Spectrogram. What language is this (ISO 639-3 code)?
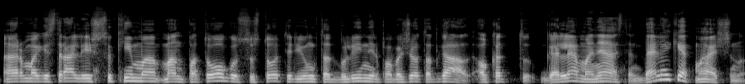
lit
